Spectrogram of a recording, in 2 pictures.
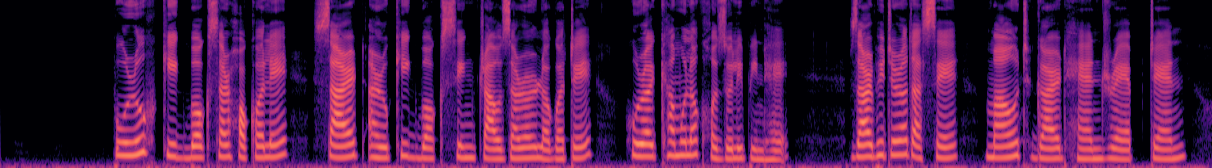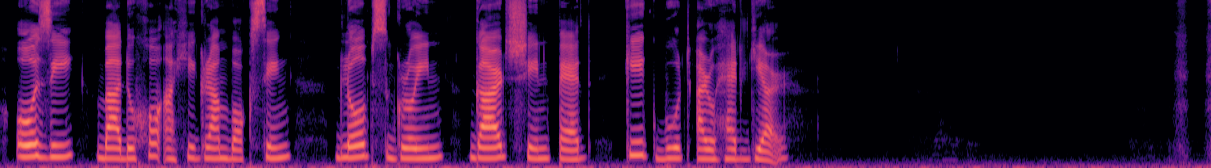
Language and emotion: Assamese, neutral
